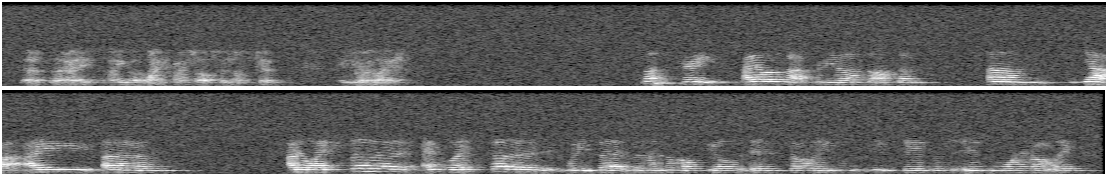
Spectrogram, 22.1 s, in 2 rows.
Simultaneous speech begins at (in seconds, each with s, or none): none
